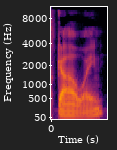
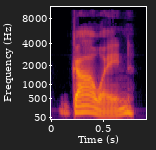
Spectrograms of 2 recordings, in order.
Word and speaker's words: Gawain: Generally speaking, the AIN spelling represents the AIN sound in modern English, as in words like pain and chain and stain. So the most common modern pronunciation is either Gawain or Gawain, depending on which syllable you stress.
